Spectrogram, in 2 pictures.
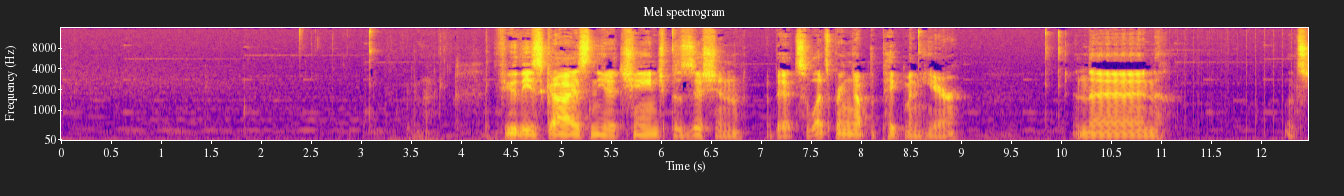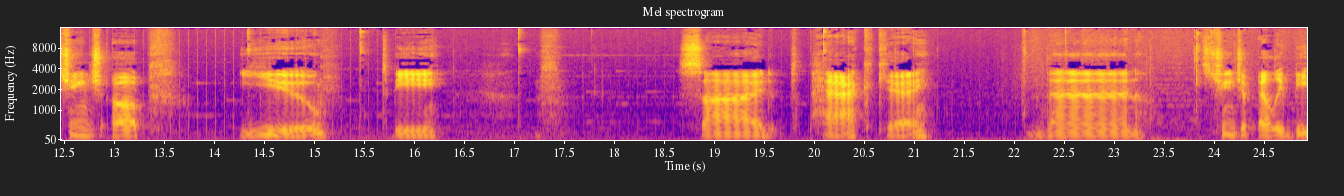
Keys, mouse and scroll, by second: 6.1-8.6 drag, 9.9 right click, 14.3-15.6 drag, 17.0-20.2 drag, 22.6-23.0 scroll down 3, 23.8 right click.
